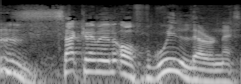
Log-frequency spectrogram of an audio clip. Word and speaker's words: Sacrament of Wilderness: Sacrament of Wilderness.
